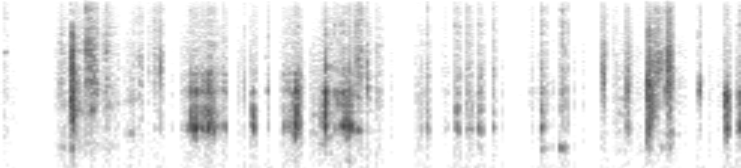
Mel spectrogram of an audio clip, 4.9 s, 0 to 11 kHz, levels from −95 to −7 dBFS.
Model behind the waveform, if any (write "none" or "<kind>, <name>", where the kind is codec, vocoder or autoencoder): none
